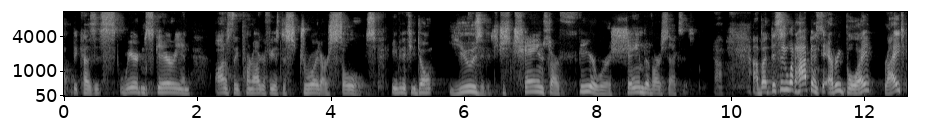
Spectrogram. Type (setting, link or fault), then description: setting, large echoing room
